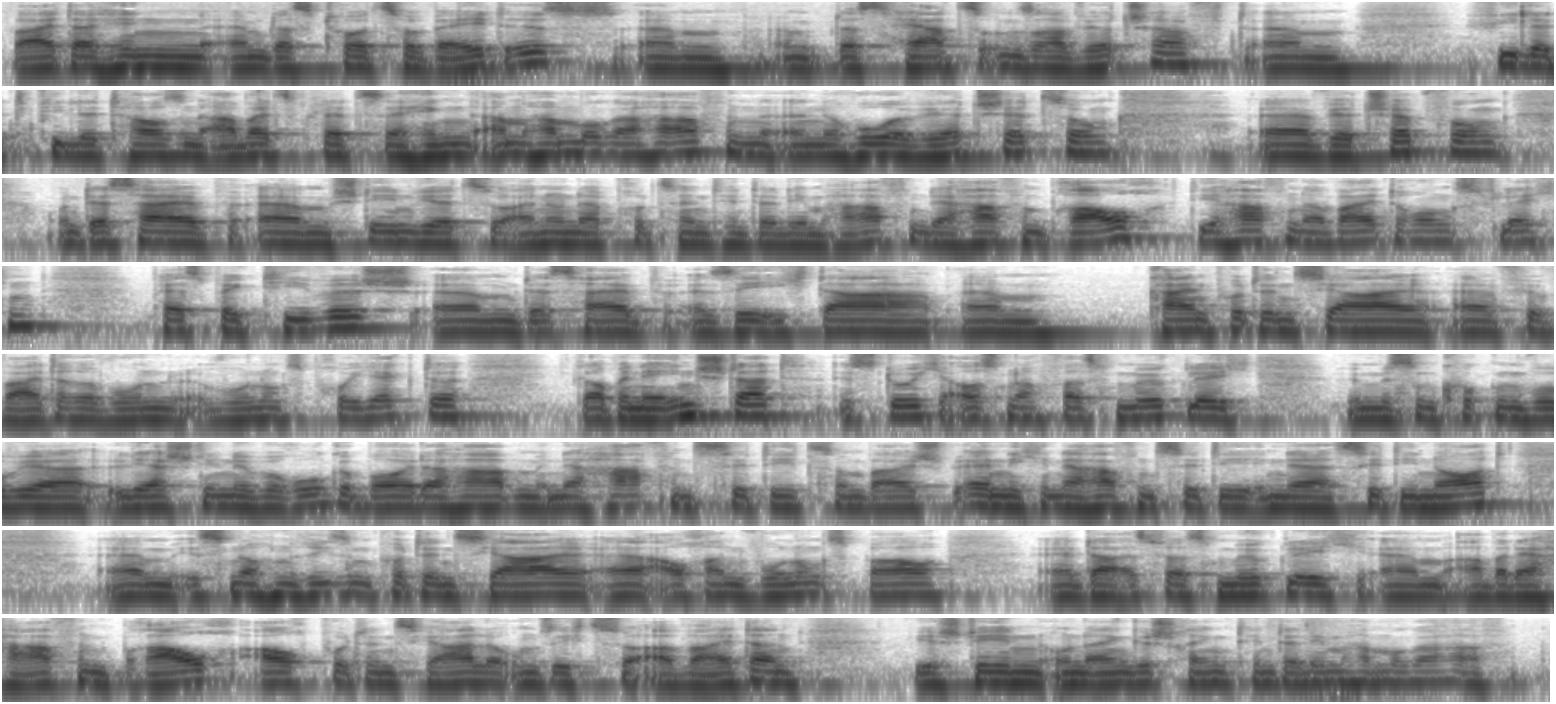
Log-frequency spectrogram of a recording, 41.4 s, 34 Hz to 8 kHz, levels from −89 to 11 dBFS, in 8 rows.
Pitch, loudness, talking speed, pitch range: 120 Hz, -20 LUFS, 170 wpm, 115-125 Hz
